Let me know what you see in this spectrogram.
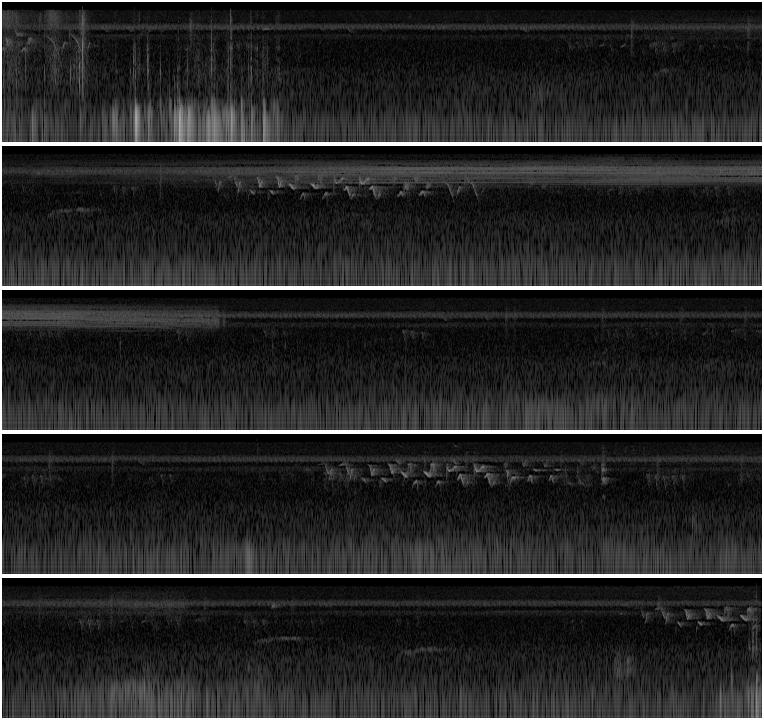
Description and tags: Crickets, Birds, Summer Ambient
This was taken in a grassy meadow close surrounded by town houses
Crickets, Summer, Birds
